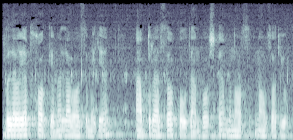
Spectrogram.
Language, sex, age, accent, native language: Uzbek, male, 25-34, Surxondaryo, Uzbek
